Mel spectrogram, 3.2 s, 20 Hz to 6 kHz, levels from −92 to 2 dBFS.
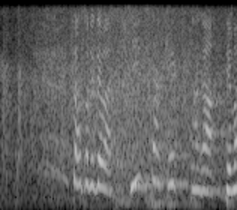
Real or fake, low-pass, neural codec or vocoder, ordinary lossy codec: real; 5.4 kHz; none; none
